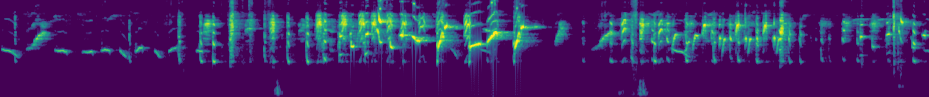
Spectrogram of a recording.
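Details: Lure song of a srikatan flycatcher meant to provoke singing: soft rising whistles at first, then bursts of fast, jumbled twittering and chatter, a short gap, and another chattering burst; two faint low thumps.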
